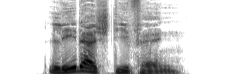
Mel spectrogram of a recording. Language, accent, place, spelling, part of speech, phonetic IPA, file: German, Germany, Berlin, Lederstiefeln, noun, [ˈleːdɐˌʃtiːfl̩n], De-Lederstiefeln.ogg
- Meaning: dative plural of Lederstiefel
